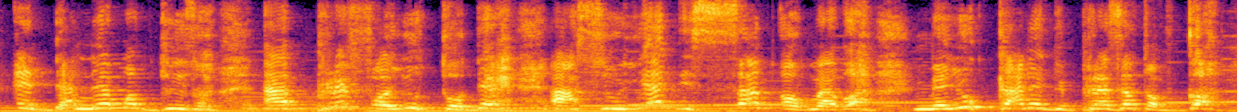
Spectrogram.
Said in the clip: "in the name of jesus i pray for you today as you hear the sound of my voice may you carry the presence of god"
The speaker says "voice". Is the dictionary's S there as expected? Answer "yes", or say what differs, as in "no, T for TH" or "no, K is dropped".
no, S is dropped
